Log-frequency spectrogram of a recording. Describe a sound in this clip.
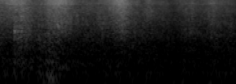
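Hands rub together softly.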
